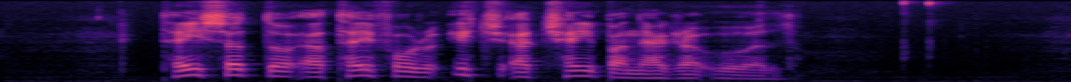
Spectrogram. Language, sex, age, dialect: Faroese, male, 36-60, Suðurstreymoy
